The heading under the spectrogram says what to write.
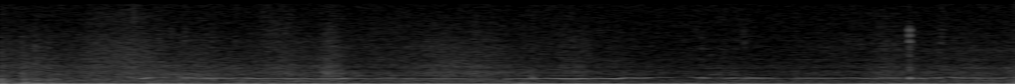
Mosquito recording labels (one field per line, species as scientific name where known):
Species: Anopheles funestus s.s.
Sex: female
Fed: unfed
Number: one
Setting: cup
